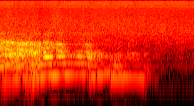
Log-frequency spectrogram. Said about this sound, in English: Here in the Pampas, too, are the great herds of Argentine cattle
